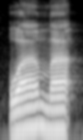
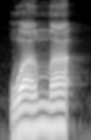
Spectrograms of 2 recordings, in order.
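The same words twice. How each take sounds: Both takes have the same delivery.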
